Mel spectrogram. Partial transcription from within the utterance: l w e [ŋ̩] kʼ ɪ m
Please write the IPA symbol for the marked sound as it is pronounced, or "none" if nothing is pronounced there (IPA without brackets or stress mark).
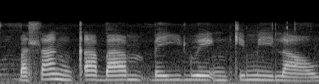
ŋ̩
